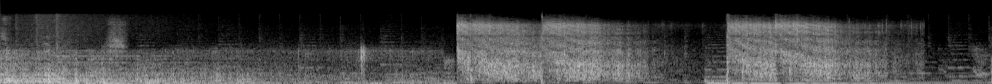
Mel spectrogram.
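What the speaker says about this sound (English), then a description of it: "a gunshot rings out from James' position" A single loud, sharp gunshot cracks out during a wild boar hunt in a swamp, its report rolling away into the surroundings; a second burst of similar broadband noise follows a few seconds later over steady outdoor background.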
